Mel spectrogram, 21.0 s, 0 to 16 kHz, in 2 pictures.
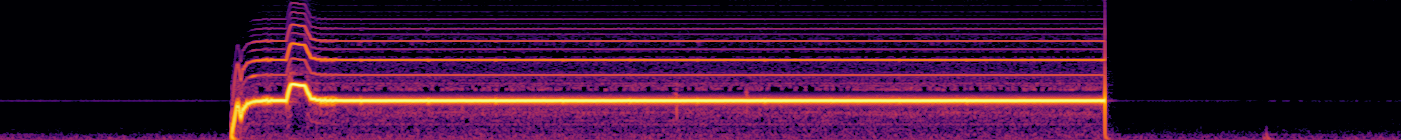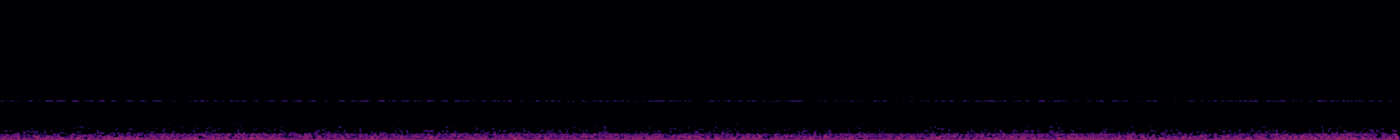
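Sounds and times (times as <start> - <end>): steady line-up tone beep: 1.8 - 8.3.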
